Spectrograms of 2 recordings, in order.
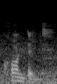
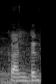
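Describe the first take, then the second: First: The first vowel is an open 'o' sound. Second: The first vowel is a short 'u' sound. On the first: It means the contents of something. "ഉള്ളടക്കത്തിന് കോണ്ടന്റ്" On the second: It means being satisfied. "സംതൃപ്തിയുള്ള അവസ്ഥയ്ക്ക് നമ്മൾ കണ്ടന്റ് എന്ന് പറയും"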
